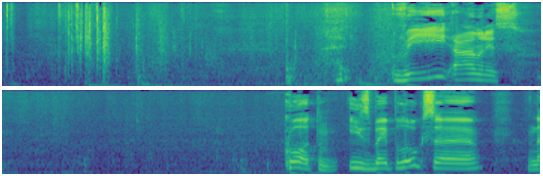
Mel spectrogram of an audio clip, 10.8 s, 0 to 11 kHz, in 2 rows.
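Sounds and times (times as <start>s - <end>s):
book page being turned: 0.0s - 4.0s
speech: 3.4s - 5.3s, 8.2s - 10.7s.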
